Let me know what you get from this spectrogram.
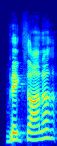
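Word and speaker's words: Bigthana: And you know how they get pronounced? Big Thana and Tes.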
